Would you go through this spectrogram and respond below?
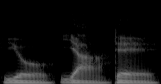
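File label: "yoyate", concatenated syllables; Affixing experiment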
